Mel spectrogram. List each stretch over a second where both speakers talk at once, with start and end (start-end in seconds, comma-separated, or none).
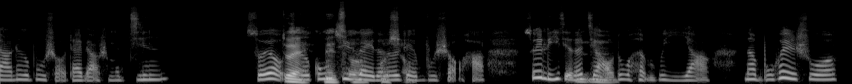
2.8-4.2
